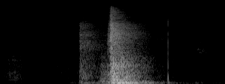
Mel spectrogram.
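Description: A door closing firmly: a sudden low thud about a second in, followed by a short latch click.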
